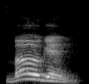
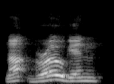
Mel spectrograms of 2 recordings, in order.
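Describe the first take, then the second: First: "Bogan" said cleanly, BOH-gun with no r, falling; firm final "Bogan", BOH-gun, no r; right pronunciation. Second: "Brogan" said with an r after the B, as the wrong word; correcting himself with "Brogan" as the mistake; wrong pronunciation. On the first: Host settling the Australian word, "Bogan" as BOH-gun without r. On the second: Host contrasts Brogan with Bogan, "Brogan" with an r. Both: Shown as a demonstration.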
